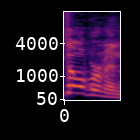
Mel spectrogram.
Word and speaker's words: Olbermann: many adjectives mr keith olbermann ladies and gentlemen and keep in mind the l is silent but it was too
